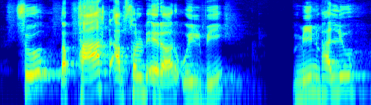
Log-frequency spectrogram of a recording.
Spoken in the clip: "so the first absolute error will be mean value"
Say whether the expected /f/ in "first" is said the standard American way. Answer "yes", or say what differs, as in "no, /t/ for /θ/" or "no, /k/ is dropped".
no, /p/ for /f/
